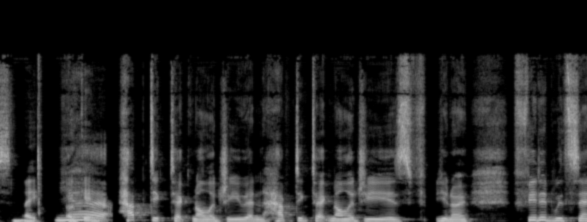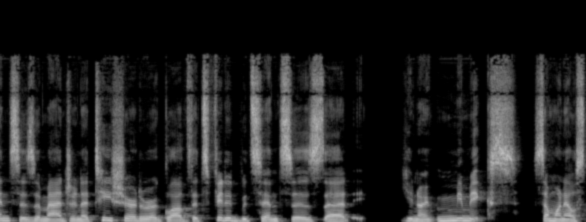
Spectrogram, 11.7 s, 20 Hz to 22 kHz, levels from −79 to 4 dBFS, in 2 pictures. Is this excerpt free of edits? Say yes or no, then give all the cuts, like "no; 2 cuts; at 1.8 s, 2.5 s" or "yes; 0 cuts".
no; 1 cut; at 1.1 s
